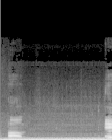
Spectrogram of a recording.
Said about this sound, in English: We got a truck rolling by us, so sorry for that noise.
